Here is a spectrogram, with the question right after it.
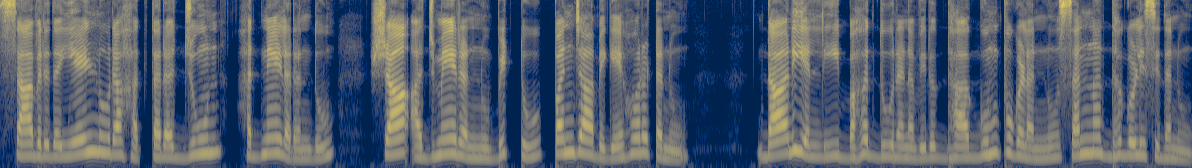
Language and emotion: Kannada, neutral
